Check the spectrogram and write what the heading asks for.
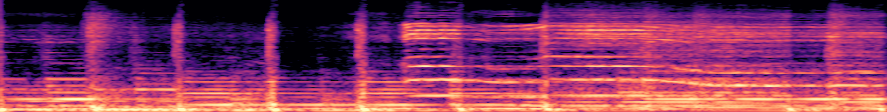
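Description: Live rock band playing with electric guitars and drums, the drums hitting steadily through the first half. About halfway a long held note enters over the band and slides down in pitch.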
